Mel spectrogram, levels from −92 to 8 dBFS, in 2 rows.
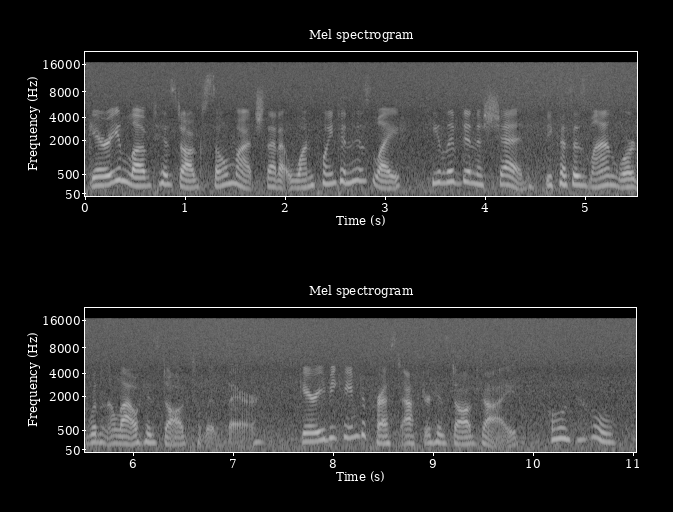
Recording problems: hiss; loud; throughout; 3 dB below the speech

